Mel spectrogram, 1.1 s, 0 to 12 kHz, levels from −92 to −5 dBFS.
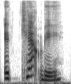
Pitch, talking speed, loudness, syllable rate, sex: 210 Hz, 170 wpm, -19 LUFS, 3.8 syllables/s, female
